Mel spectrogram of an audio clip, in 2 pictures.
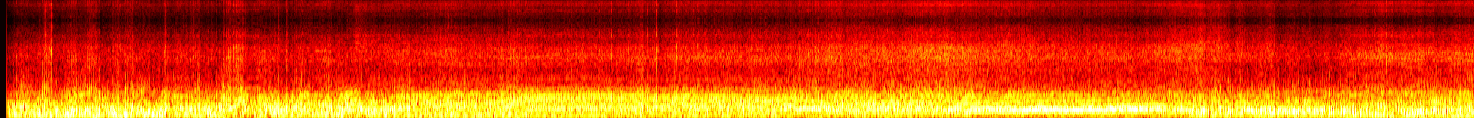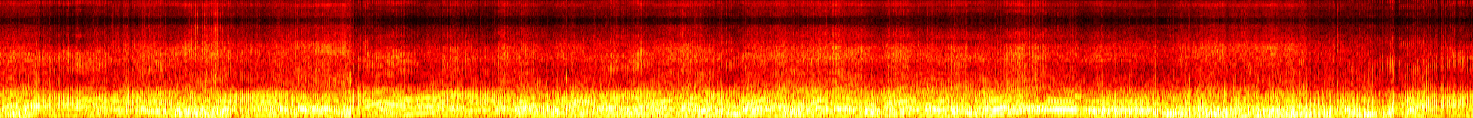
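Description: Motocross dirt bike engines racing, heard from a helmet camera: the rider's own engine is run hard, its pitch climbing and dropping again and again as the throttle is opened and shut, among other bikes close by.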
